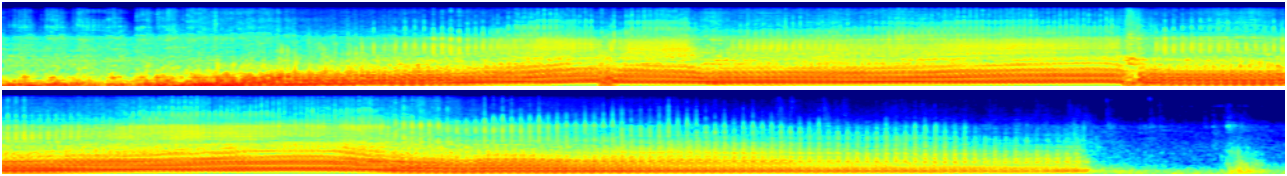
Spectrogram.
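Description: Tyres screech as they spin on pavement.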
